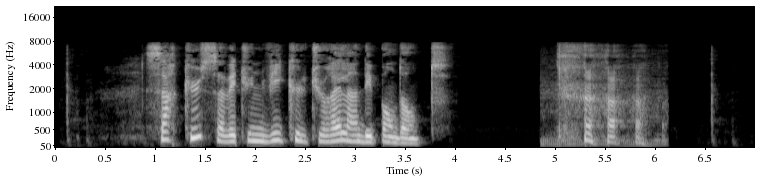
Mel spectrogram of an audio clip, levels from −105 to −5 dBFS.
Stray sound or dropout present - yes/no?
yes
